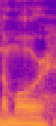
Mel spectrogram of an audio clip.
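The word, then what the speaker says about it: Namor: know those things uh Namar well he's neyar but using the the way that he was it was spoken um is pronounced no more in this movie um it was just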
